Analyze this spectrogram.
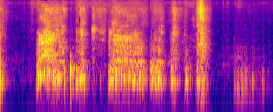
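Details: Chance and Sally, two pet dogs, playing together indoors; a sustained stretch of harsh, grumbling growls with a sharper yelping note near the end, then fading to soft low rumbles.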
